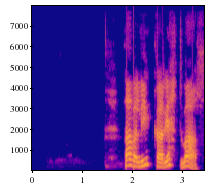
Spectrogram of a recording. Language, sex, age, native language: Icelandic, female, 50-59, Icelandic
